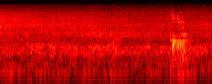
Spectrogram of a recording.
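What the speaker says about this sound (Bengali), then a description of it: "এখন দিয়ে দিচ্ছি ডিমগুলো" Eggs go into a hot pan of oil and crackle. A steady, close hiss is capped near the end by a brief, sharp burst of sizzle as they land.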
